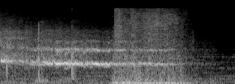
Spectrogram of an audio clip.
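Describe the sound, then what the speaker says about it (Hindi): A car's tires skid and squeal loudly in an animated cartoon, ending in a brief broadband crash burst that fades out. "गुल्ली एक गाड़ी से टकरा जाता है और वहीं गिरकर बेहोश हो जाता है।"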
